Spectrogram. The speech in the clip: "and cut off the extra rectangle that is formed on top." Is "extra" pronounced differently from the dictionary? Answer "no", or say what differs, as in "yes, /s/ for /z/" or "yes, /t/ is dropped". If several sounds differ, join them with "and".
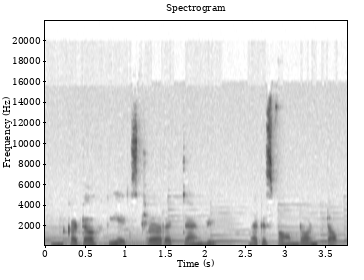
no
